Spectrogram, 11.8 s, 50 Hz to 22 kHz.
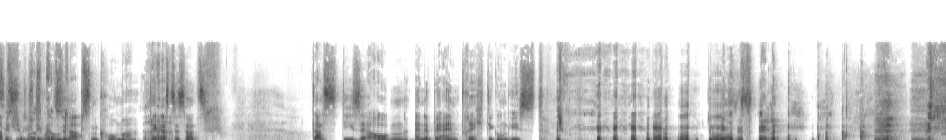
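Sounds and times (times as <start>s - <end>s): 
speech: 0.0s - 2.9s, 3.9s - 11.8s
person laughing: 0.2s - 0.9s, 7.0s - 11.8s
person coughing: 0.3s - 0.9s, 8.1s - 11.8s.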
